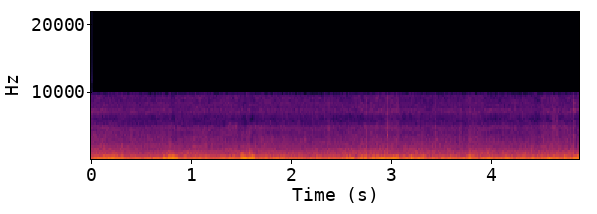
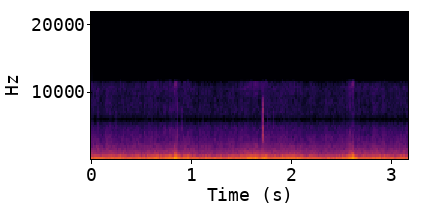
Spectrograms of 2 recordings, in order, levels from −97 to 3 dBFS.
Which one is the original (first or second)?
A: second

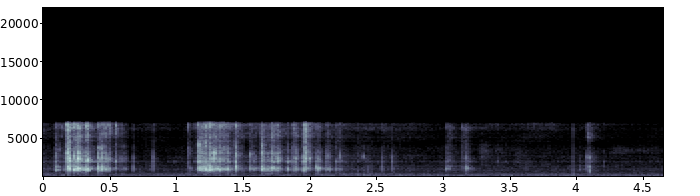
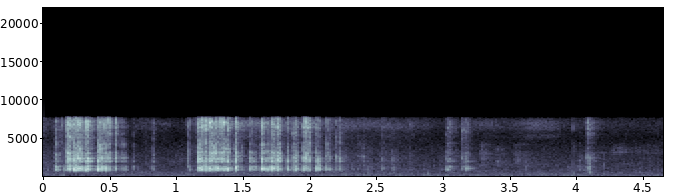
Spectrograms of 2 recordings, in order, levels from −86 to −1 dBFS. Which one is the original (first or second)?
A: second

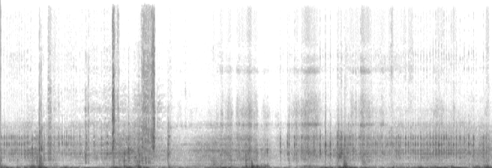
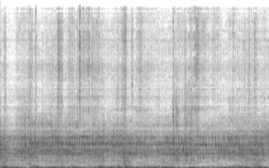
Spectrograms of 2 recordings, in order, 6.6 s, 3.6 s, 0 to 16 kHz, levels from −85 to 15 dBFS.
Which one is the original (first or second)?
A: first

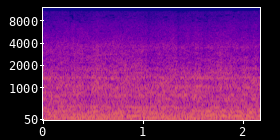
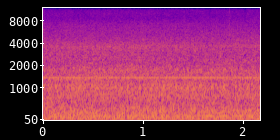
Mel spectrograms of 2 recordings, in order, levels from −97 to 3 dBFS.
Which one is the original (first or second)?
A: second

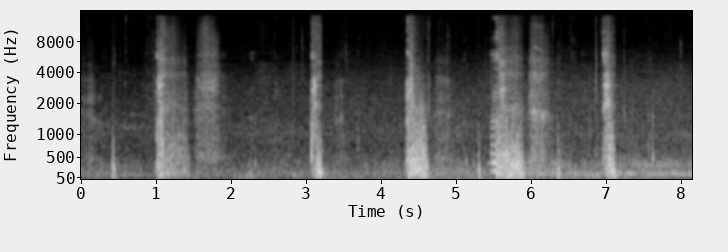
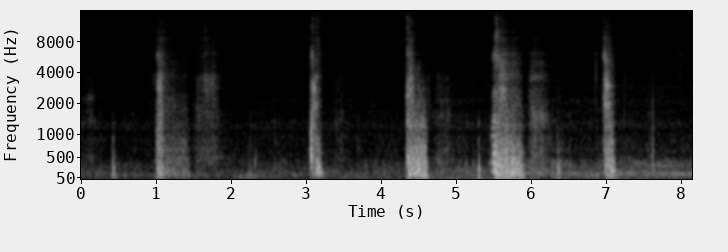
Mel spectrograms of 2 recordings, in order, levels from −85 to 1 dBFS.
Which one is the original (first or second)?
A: first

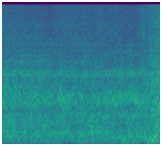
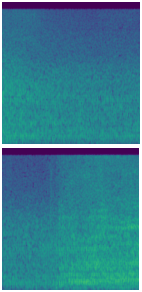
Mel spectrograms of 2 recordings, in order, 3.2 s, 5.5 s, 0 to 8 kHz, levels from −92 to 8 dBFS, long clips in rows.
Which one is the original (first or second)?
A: second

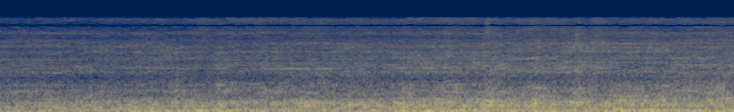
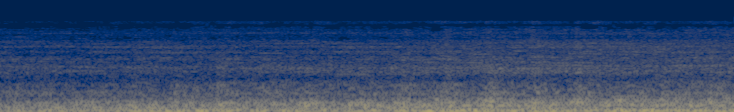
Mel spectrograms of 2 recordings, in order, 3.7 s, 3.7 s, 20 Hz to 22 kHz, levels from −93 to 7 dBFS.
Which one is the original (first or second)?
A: second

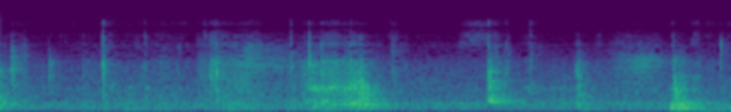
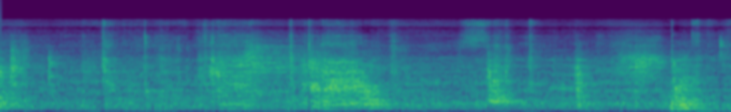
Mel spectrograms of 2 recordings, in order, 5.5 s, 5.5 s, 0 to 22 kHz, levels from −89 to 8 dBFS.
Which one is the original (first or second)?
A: first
